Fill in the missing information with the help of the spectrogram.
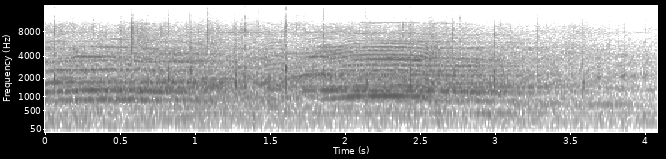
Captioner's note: crowd cheering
